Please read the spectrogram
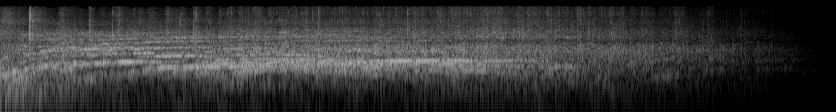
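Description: A theatre audience applauding and cheering, many voices shouting and whooping over the clapping. It fades away over the last few seconds to silence.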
